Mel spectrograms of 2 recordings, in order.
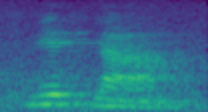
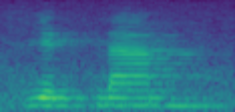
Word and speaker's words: Vietnam: Viet Nam Viet Nam các bạn để ý trên các tên nước mình đã đánh dấu trọng âm ở đây chúng ta sẽ không đọc là Việt Nam như là tiếng Việt Nam mà chúng ta sẽ đọc là Vietnam Vietnam is comm house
